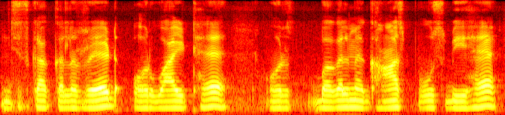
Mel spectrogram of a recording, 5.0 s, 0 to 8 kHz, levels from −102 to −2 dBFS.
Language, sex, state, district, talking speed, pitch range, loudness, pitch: Hindi, male, Jharkhand, Ranchi, 155 wpm, 125-135 Hz, -17 LUFS, 130 Hz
